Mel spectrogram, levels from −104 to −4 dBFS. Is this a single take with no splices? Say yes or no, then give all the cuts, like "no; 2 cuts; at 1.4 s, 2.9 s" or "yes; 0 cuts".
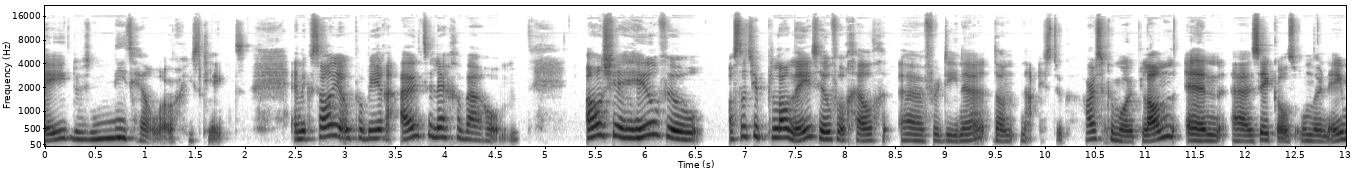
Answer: yes; 0 cuts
